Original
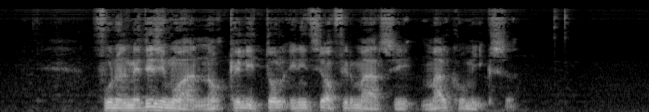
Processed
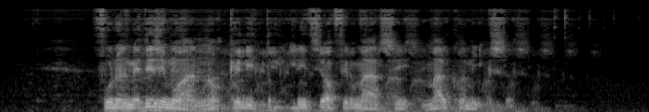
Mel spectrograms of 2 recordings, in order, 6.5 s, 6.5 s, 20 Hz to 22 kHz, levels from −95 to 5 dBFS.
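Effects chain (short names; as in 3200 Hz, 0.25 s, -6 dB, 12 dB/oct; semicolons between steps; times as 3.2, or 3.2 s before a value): spectral gain 2.7–2.98, 210–2000 Hz -26 dB; on a send: frequency-shifting echo 0.245 s, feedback 48%, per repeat -100 Hz, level -15.5 dB; on the sum: gain -5 dB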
